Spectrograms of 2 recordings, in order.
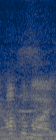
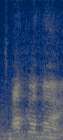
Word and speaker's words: akamai: He was also known for being very akamai. Yeah, we did this one too. And hold up, repeat after me. Akamai.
